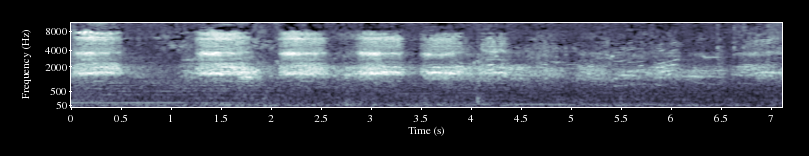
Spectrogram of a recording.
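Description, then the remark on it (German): A large flock of crows in the sky caws repeatedly in a steady series of harsh calls, several birds overlapping, moderately loud against a soft outdoor background with no speech. “denke ich wieder über den grossen Krähenschwarm am Himmel nach.”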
